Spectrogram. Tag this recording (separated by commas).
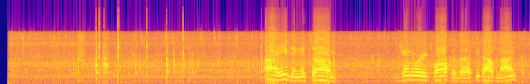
Speech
